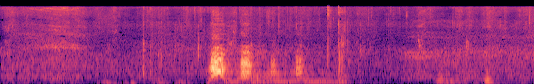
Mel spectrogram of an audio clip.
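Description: A dog barks twice in quick succession, about a second and a half in.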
